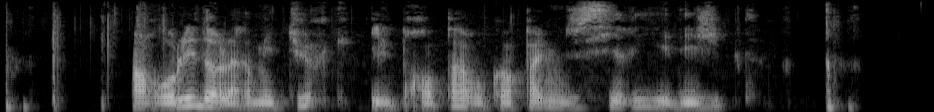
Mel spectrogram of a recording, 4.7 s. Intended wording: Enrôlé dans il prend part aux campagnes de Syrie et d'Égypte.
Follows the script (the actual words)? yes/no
no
